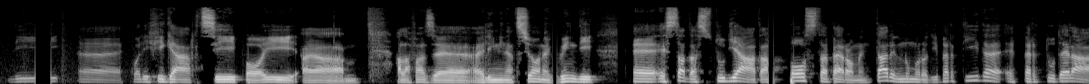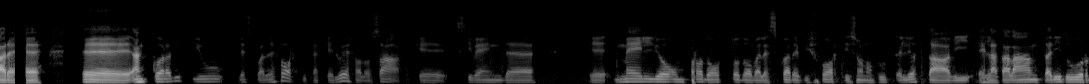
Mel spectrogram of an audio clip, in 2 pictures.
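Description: In this speech clip, the sound drops to silence five times and then carries on: 0.35 to 0.51 s (160 ms), 5.53 to 5.57 s (45 ms), 7.68 to 7.74 s (52 ms), 11.03 to 11.15 s (121 ms, just before "eh ancora di più") and 16.47 to 16.53 s (61 ms). This is likely a Bluetooth stall, where delayed packets let the headphone buffer run empty. The level also sinks, voice and background together, from 1.48 to 3.2 s by about 8 dB, from 3.83 to 6.5 s by about 10 dB (ending before "è stata") and from 7.19 to 10.83 s by about 6 dB. That is automatic gain falling: the gain control turned down its gain after judging the input too loud or its noise too strong. Automatic gain rising lifts voice and background together by about 5 dB from 1.81 to 3.56 s and again from 4.1 to 4.66 s, overlapping the falls. From 13.44 to 21.75 s, after "ancora di più le", it climbs by about 13 dB. This follows the talker moving away around 12.5 s, when the input fell by about 23 dB, so only part of the lost level comes back.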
